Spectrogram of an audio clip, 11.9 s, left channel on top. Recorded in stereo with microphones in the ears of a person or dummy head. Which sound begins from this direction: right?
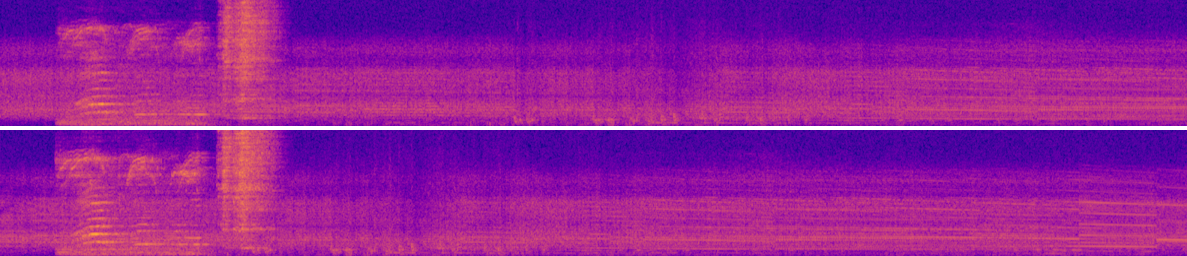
A shout, at 0.6 s.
